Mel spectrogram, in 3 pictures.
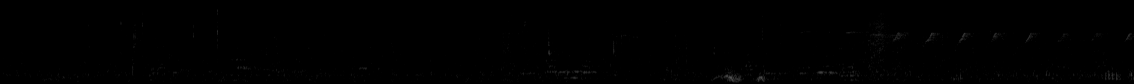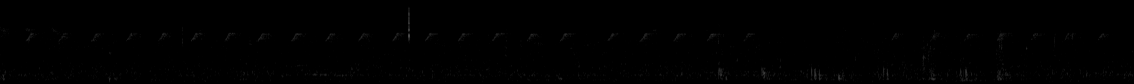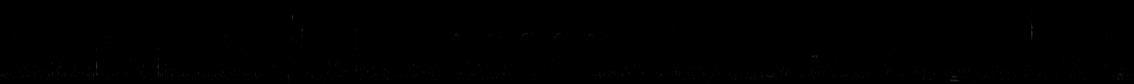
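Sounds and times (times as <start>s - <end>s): small bird chirping: 7.1s - 22.9s.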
